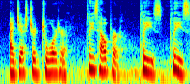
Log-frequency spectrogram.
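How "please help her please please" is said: begging, pleading, imploring tone. Hurt on a slope, the narrator calls to the man beside them, begging. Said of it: "I begged".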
